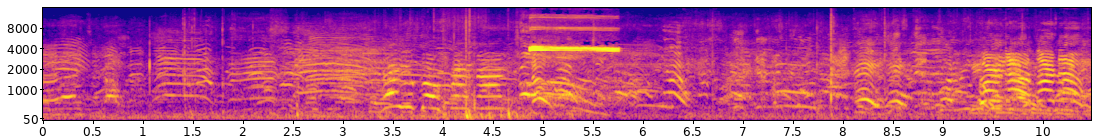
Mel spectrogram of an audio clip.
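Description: Men shout and cheer from the sideline outdoors.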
